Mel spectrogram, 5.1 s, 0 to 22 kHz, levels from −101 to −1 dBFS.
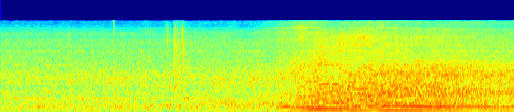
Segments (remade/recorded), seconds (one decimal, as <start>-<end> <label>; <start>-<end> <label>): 0.0-1.4 recorded; 1.4-3.8 remade; 3.8-5.1 recorded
